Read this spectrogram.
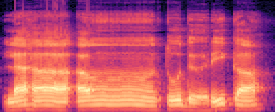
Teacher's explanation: را کی آواز نیچے جا رہی ہے، لائٹ ہوگی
